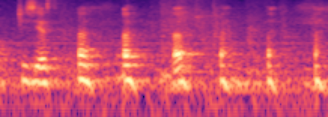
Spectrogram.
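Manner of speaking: short, quiet, low unstressed "uh" grunts; schwa sound. Shown as a demonstration. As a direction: drop out tiny neutral "uh" sounds, soft and low. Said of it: "You will pronounce it with the schwa".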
